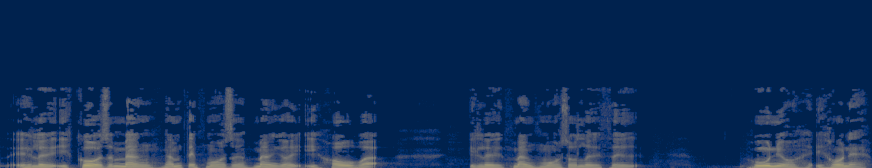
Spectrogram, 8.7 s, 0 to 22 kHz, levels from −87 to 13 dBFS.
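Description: From start to finish, the speech carries layered coding damage: nothing is present above 10.5 kHz, and the artefacts of two different codecs are heard together, stacked on each other. This is likely transcoding between lossy codecs, which fits a low-rate MP3 pass followed by AAC-LC. The second encoder spent its bits reproducing the first one's errors and added its own, while the lowest cut-off in the chain survived.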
